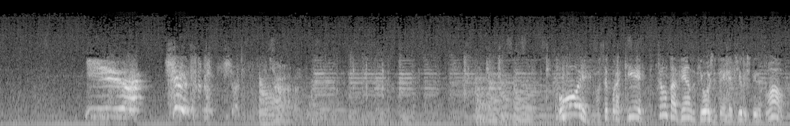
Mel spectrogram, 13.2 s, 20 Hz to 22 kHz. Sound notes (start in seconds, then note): 1.8 Browning Sneezes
